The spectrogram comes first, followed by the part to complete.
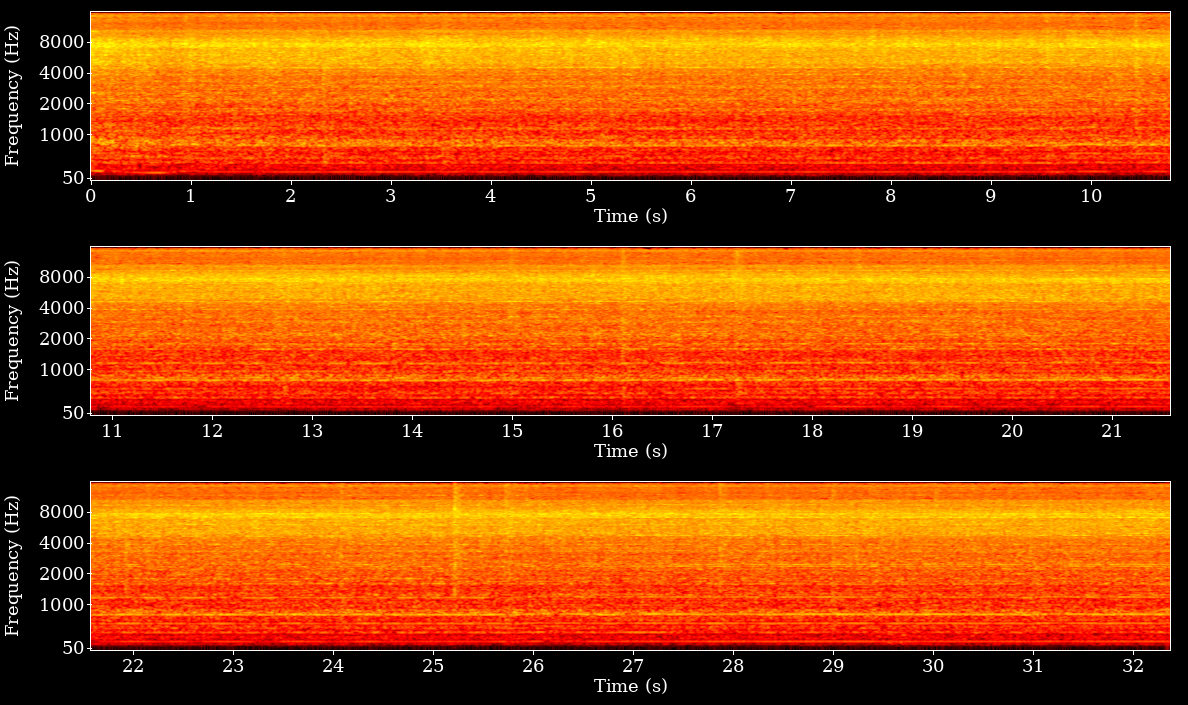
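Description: Countertop blender running at full speed, puréeing a thick corn soup. It gives a loud, even whir that holds the same pitch throughout.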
